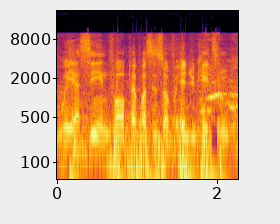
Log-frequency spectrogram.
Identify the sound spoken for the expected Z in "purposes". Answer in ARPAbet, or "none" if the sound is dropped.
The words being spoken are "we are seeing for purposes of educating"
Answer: S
